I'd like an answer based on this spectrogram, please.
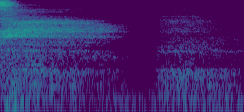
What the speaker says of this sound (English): Deep Ujjayi breath.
